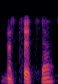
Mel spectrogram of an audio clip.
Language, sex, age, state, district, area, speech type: Urdu, male, 45-60, Uttar Pradesh, Aligarh, urban, conversation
